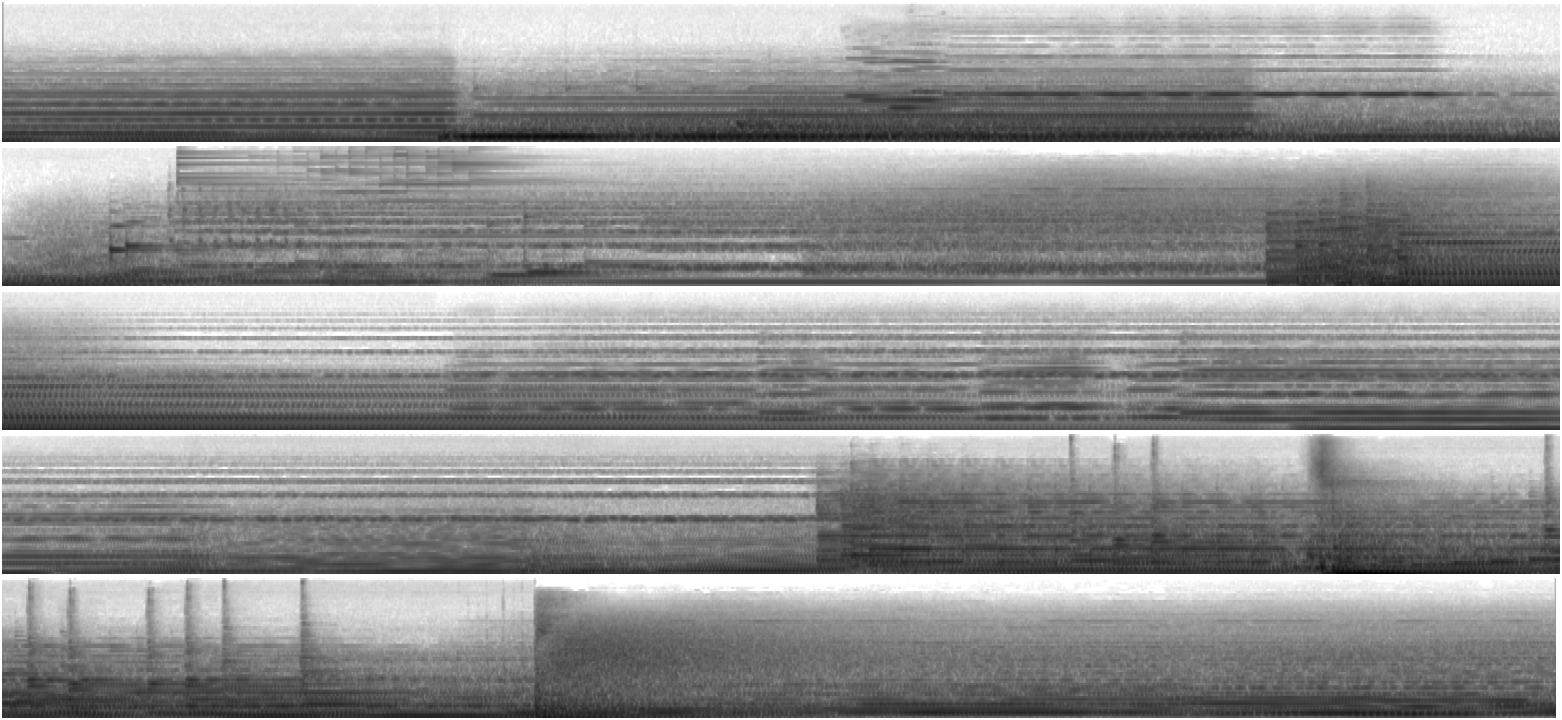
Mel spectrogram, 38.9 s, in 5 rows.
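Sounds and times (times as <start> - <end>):
Chinese ambient music: 0.0 - 38.9.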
